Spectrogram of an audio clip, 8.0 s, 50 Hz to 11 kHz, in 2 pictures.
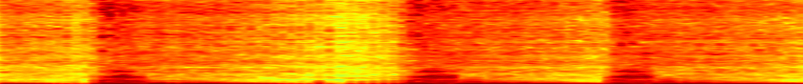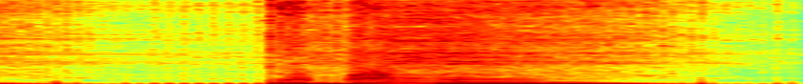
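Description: A Yamaha Sniper 155 motorcycle fitted with a full system exhaust and silencer revs repeatedly up and down, loud and close, about four throttle blips with clattering idle between them.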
